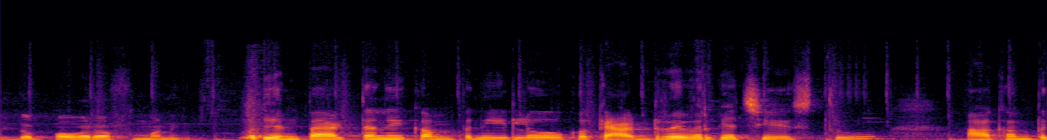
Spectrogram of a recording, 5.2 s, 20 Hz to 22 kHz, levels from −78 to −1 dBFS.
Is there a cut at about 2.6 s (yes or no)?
no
